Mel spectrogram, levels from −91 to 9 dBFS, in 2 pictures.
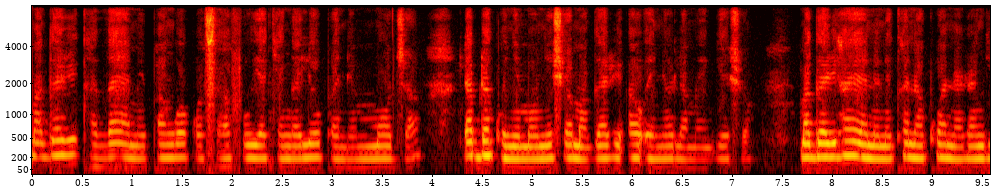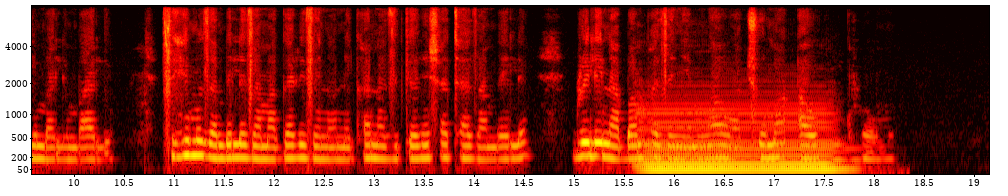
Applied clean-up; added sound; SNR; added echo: none; Bowed string instrument; -4 dB; none.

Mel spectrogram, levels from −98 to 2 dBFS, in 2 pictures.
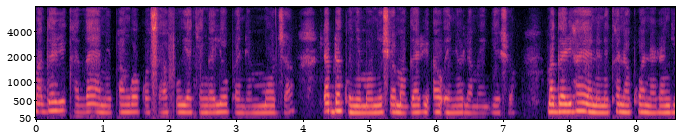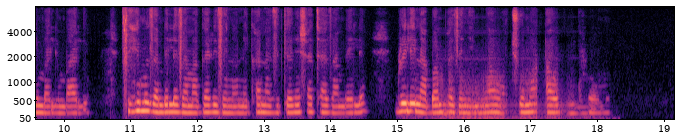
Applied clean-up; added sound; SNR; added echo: neural separator model SepFormer DNS4.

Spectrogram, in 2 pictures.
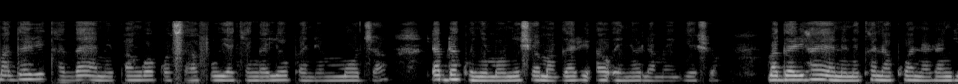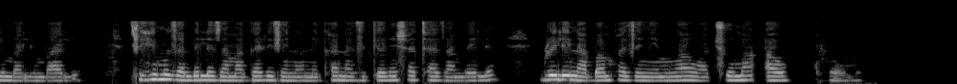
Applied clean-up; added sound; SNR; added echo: neural mask model Resemble Enhance denoiser.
